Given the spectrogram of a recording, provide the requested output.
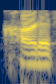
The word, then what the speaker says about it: Cardiff: Cardiff is spelled C-A-R-D-I-F-F, as in Frank, so it's a car and then different.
